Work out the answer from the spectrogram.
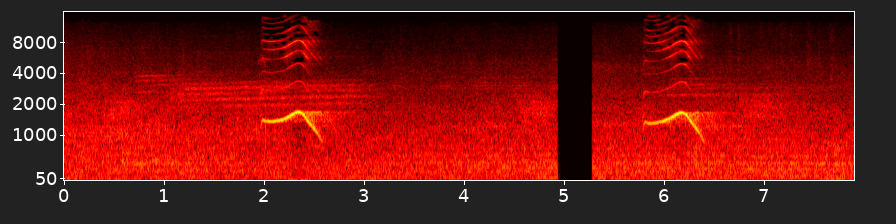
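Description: A bird's clear whistled call, rising slightly and then dropping steeply, repeated twice over a steady hiss. About five seconds in, the sound cuts out completely for a moment.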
